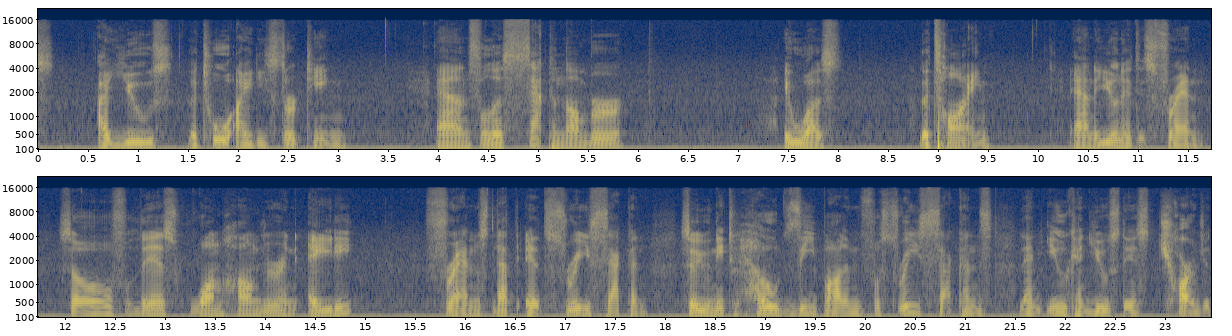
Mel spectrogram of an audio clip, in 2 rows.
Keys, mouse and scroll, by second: 3.9 click, 4.4 click, 10.9 click, 12.2 click, 22.8 click.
